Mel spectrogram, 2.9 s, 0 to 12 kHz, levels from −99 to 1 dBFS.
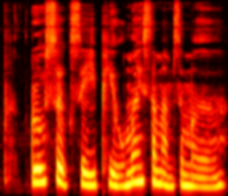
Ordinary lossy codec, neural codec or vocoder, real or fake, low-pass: none; none; real; none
